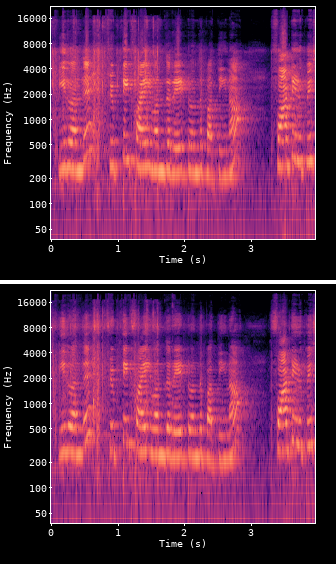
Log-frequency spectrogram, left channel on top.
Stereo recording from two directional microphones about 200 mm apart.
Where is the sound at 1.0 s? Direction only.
55° right (ahead or behind).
